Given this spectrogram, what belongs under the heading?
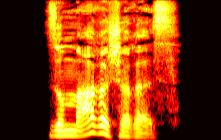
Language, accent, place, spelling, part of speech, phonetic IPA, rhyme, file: German, Germany, Berlin, summarischeres, adjective, [zʊˈmaːʁɪʃəʁəs], -aːʁɪʃəʁəs, De-summarischeres.ogg
- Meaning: strong/mixed nominative/accusative neuter singular comparative degree of summarisch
